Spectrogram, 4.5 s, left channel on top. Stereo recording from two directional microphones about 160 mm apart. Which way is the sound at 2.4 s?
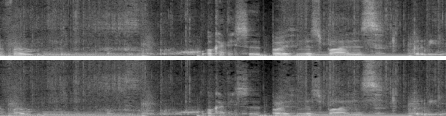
45° left (ahead or behind).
